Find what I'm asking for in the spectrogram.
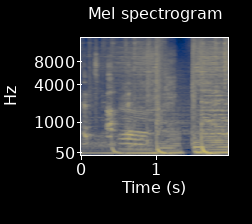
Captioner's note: laughing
